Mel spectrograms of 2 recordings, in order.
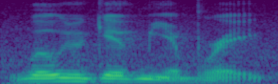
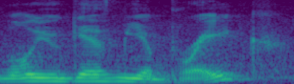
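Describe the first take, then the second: First: The voice falls at the end. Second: The voice rises at the end.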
